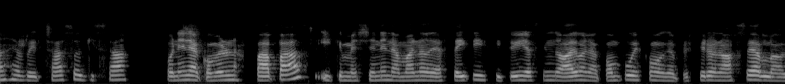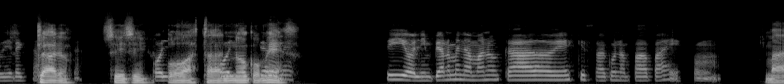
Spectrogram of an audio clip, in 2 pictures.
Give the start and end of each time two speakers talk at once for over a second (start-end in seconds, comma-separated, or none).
9.3-10.8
